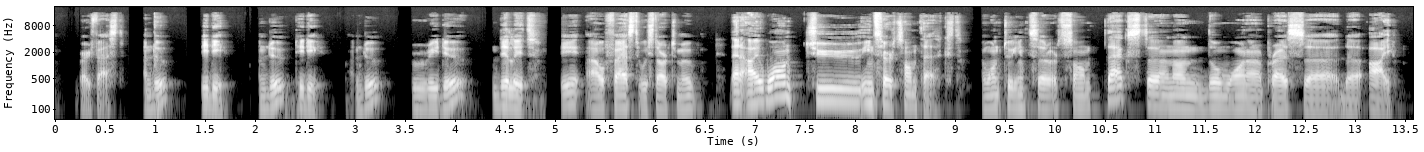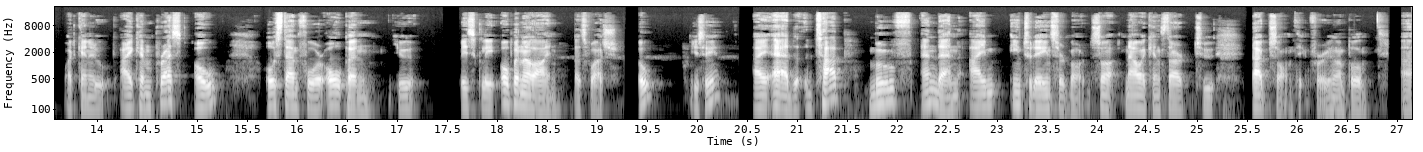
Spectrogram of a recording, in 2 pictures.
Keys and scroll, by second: 0.8-3.1 typing, 3.9 ctrl+r, 4.5 typing, 19.3 o, 26.1-27.1 typing.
